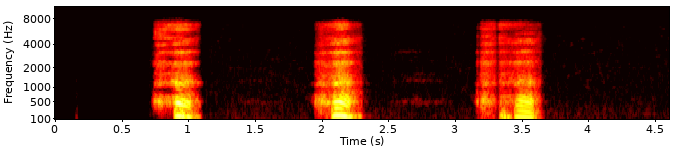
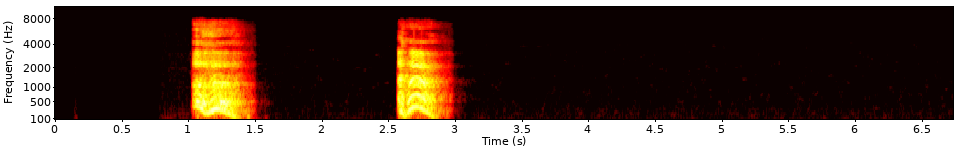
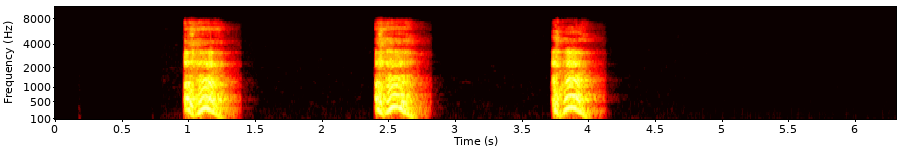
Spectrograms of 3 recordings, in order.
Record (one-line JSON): {"exhalation_length": "4.6 s", "exhalation_amplitude": 20128, "exhalation_signal_mean_std_ratio": 0.25, "cough_length": "6.7 s", "cough_amplitude": 25306, "cough_signal_mean_std_ratio": 0.24, "three_cough_length": "6.3 s", "three_cough_amplitude": 25612, "three_cough_signal_mean_std_ratio": 0.29, "survey_phase": "alpha (2021-03-01 to 2021-08-12)", "age": "45-64", "gender": "Male", "wearing_mask": "No", "symptom_none": true, "smoker_status": "Never smoked", "respiratory_condition_asthma": false, "respiratory_condition_other": false, "recruitment_source": "REACT", "submission_delay": "2 days", "covid_test_result": "Negative", "covid_test_method": "RT-qPCR"}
